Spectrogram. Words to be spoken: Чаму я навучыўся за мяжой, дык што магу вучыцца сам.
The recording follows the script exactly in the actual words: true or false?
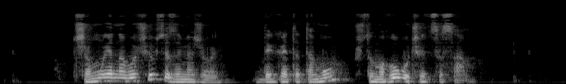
false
